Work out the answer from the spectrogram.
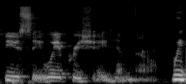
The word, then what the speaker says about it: Busey: And you called him Boosie. I mispronounced the man's name. It's Busey.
